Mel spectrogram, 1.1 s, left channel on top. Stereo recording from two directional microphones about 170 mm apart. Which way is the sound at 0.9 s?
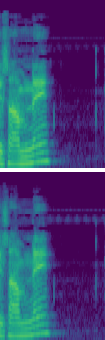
10° left (ahead or behind).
